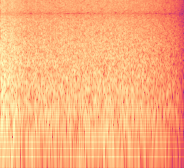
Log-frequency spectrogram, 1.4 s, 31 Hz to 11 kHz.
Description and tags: expl2-chiptone
game, arcade, chip, 8-bit, vgm, chippy, videogame, retro, chiptone, lo-fi, video-game, 8bit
